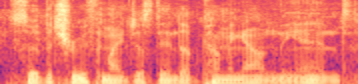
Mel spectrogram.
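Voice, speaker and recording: A man voicing a smug, flirtatious villain in a soft, intimate, teasing ASMR roleplay, close to the microphone. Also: on the low side, little pitch movement, moderate pace, creaky.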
